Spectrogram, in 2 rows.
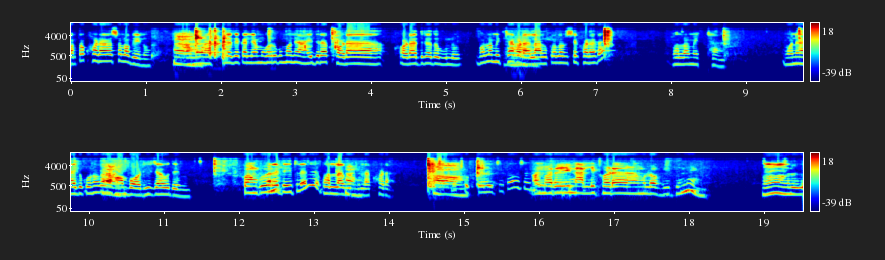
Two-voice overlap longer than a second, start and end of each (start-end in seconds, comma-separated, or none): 14.7-16.3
